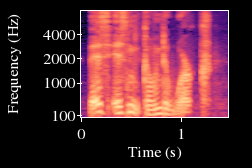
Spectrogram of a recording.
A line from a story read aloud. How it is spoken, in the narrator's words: Swan muttered between gnaws at a large crusty roll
